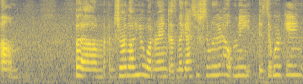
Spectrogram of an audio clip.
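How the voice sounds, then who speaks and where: Against noticeable background noise, a woman with a high voice speaks at a moderate pace. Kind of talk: casual talk to camera.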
